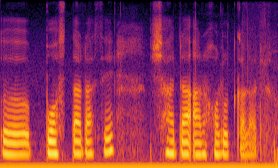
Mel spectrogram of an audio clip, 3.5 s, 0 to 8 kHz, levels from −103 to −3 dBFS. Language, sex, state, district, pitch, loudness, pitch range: Bengali, female, Tripura, West Tripura, 170 Hz, -18 LUFS, 160-175 Hz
